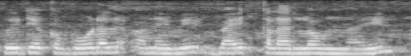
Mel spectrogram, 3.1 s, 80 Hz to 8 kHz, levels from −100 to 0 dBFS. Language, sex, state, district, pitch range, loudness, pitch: Telugu, female, Telangana, Mahabubabad, 200-215 Hz, -15 LUFS, 210 Hz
